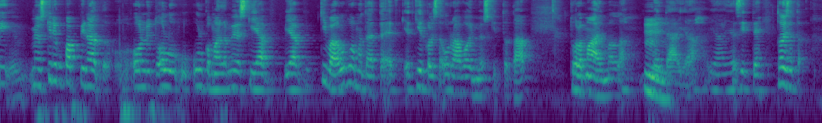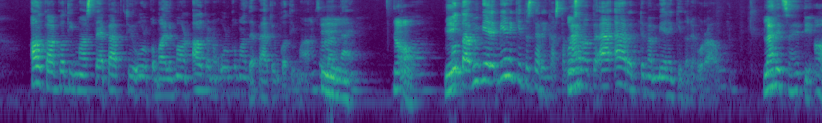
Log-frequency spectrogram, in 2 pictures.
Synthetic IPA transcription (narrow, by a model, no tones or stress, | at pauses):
imyøskinikupɑpːinɑonnyt̪olːuuulkomɑilːɑmyøskijɑjɑkiʋɑolːuhuomɑt̪ɑet̪ːæḛt̪et̪kirkolːˑist̪ɑ̰urɑːʋoimyøskit̪t̪ot̪ɑ | t̪uolːɑmɑːilmɑlːɑ̰ʋet̪æ̰ːjjɑ̰jɑjɑsit̪ːet̪oiset̪ | ʔɑlkɑːkot̪imɑːst̪ɑjɑpæːt̪ːyːulkomɑilːemoːnɑlkɑnuʔulkomɑˑːlt̪ɑjɑpæːt̪yŋkot̪imɑ̰ːhɑnsɑnoennæin | jo | nmut̪ːɑmielemieleŋkiːnt̪ost̪ɑrikɑst̪ɑʋoisɑnoet̪ːææʔæːret̪ːømæmmieleŋkḭːnt̪onḛʔṵrɑ̰o̰lːu | læhnit̪sæhet̪iɑ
